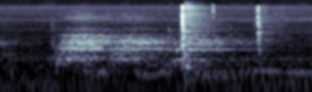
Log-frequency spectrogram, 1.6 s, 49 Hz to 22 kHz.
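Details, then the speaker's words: Ender 3 3D printer with new SKR Mini E3 board running Marlin 2.0; on power-up the CR Touch probe gives two crisp clicks about half a second apart over a faint hum, deploying and retracting normally in its self-test. "all right so everything the cr touch did its routine there is marlin 2.0 on here"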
